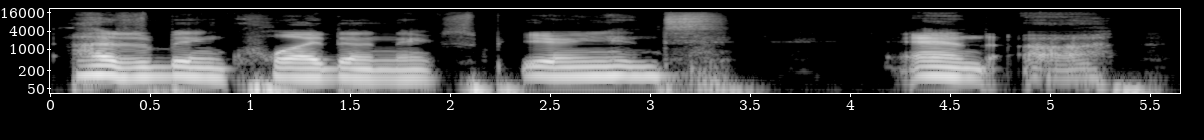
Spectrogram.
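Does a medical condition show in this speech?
Yes: cerebral palsy; congenital.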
